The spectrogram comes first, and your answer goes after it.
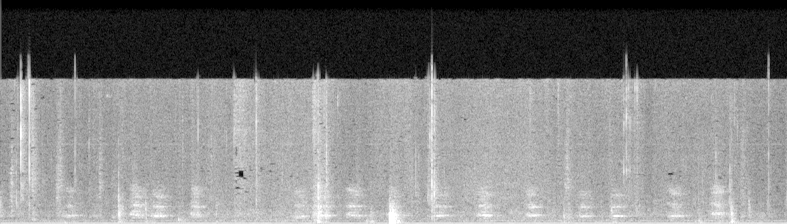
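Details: Several Scottish Terrier puppies from Central Pennsylvania, raised for sale, let out a run of brief, thin yelps about twice a second, with one sharp knock midway and a constant low hum beneath.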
